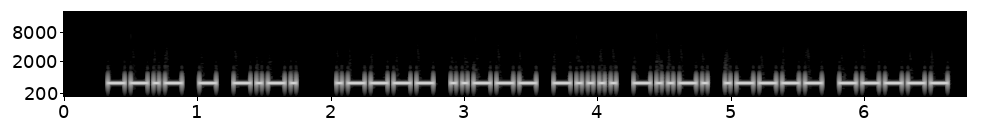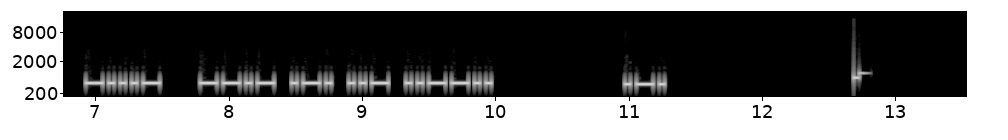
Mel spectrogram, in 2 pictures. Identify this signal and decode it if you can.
Morse code, heard as a keyed tone, about 28 wpm, 700 Hz. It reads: QTC 126/10 <BT> QRU? R
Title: Worked All Europe DX Contest - QTC Exchange - 28wpm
